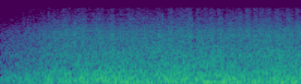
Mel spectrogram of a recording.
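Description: Automatic car wash spraying water and foam over a car, heard from inside the car: a steady hiss with no rhythm.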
